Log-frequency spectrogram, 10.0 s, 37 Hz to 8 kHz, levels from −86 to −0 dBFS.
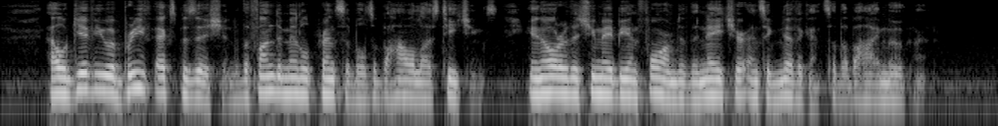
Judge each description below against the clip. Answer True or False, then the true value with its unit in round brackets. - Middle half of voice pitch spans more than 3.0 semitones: True (3.7 semitones)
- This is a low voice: True (130 Hz)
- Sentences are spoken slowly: False (190 wpm)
